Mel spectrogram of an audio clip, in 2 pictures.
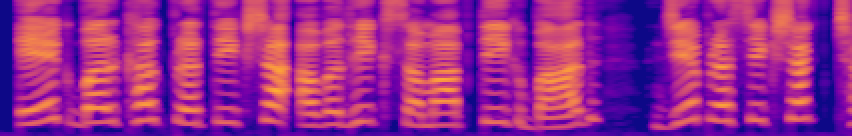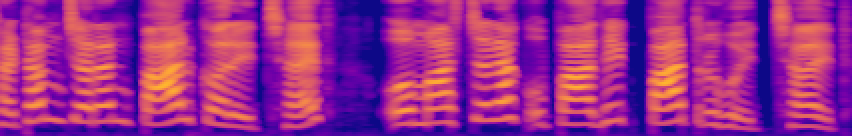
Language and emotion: Maithili, neutral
